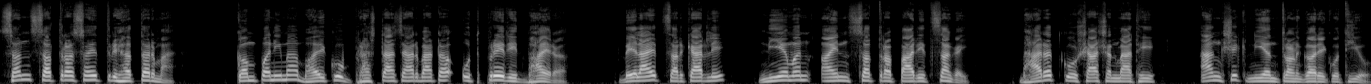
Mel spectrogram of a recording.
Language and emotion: Nepali, neutral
